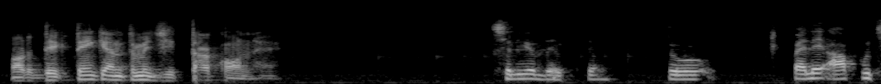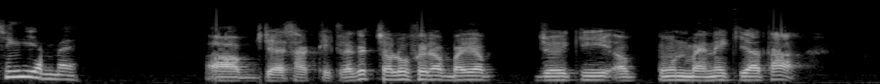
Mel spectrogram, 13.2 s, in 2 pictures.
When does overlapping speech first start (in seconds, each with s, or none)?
none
